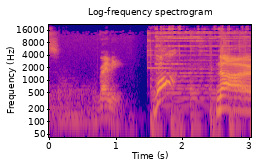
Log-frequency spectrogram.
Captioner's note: bell ringing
